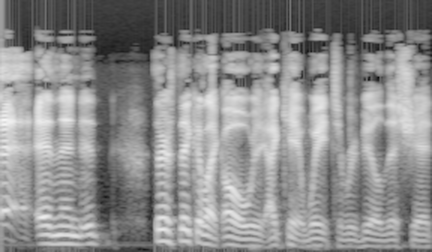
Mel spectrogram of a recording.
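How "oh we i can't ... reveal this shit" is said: plain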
